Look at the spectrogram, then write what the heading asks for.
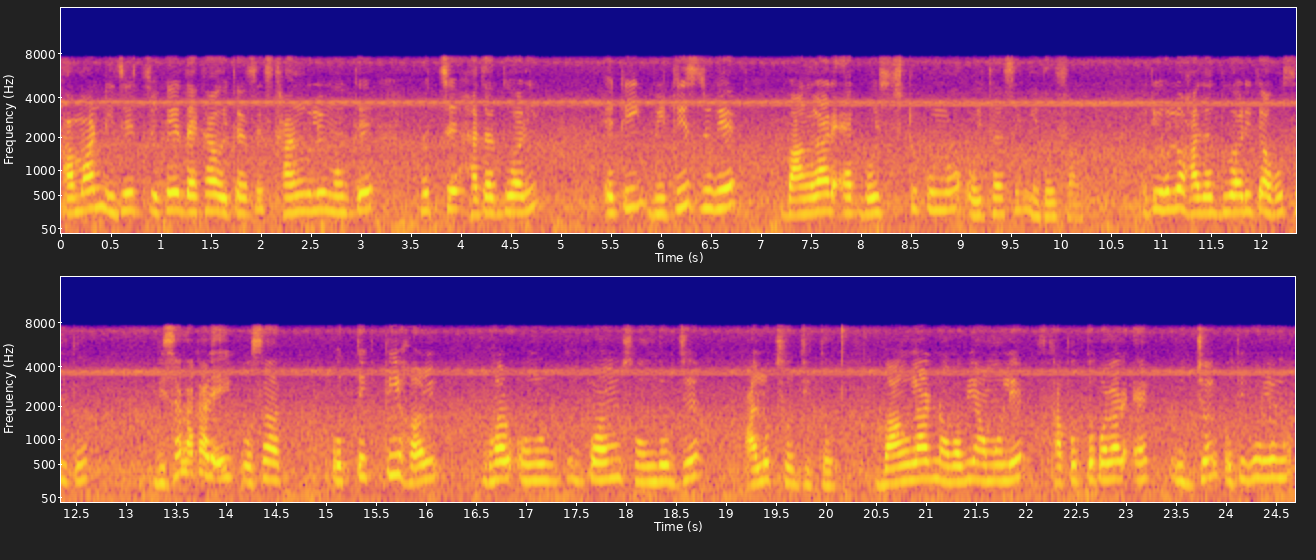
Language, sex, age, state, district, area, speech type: Bengali, female, 30-45, West Bengal, Birbhum, urban, spontaneous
